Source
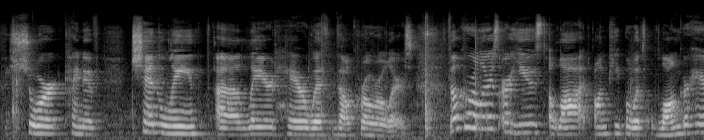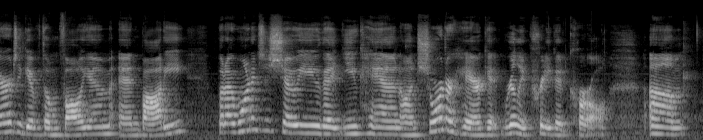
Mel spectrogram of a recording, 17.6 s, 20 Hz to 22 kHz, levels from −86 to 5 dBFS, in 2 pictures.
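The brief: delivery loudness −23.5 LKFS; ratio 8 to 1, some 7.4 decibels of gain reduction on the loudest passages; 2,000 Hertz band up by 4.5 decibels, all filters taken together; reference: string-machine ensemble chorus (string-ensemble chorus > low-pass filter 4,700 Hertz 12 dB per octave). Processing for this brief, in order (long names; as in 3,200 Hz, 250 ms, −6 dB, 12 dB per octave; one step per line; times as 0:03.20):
parametric band 2,000 Hz +6 dB
downward compressor 8 to 1, threshold −20 dBFS
string-ensemble chorus
low-pass filter 4,700 Hz 12 dB per octave
level +5.5 dB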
